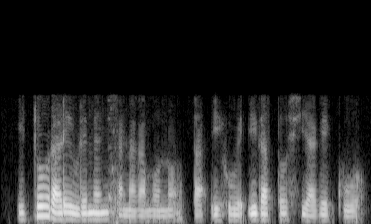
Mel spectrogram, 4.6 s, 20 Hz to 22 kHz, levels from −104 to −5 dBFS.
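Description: From start to finish the speech passes through the iLBC codec, a narrowband VoIP coder. The band runs from about 150 Hz to 3.6 kHz, so the top end is gone. The voice has the plainly audible rough, slightly synthetic grain of excitation coded frame by frame, which fits 30 ms frames at the 13.33 kbps rate. A plain telephone band-limit would sound dull but clean; this has coding grit as well.

At 1.32 s the decoder hits lost iLBC frames and fills the 150 ms gap, to 1.47 s, which fits five missing 30 ms frames. It repeats the last pitch cycle blended with noise, so the gap sounds like a held, faintly buzzy vowel rather than silence or a stutter. Unlike concealment in codecs that carry state between frames, the voice is back to normal almost immediately after the gap, with no smeared recovery.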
